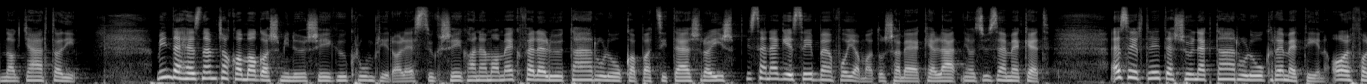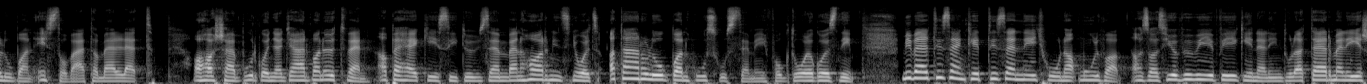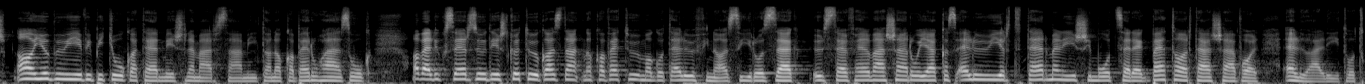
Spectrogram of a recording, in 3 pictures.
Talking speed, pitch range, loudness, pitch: 125 wpm, 170-220 Hz, -20 LUFS, 190 Hz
